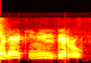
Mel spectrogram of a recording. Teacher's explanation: فلما تبقى النون مخففه لما يوصلها ورش بالكلمه اللي بعدها يكسرها · Term: النون مخففة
